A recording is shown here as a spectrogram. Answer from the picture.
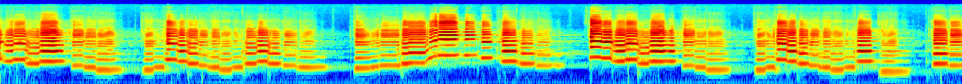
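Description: An unaccompanied jazz saxophone plays a melody in short phrases separated by brief pauses, with no rhythm section behind it.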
